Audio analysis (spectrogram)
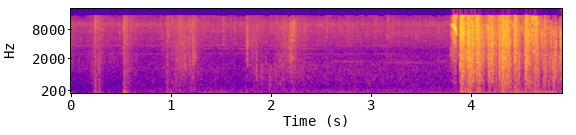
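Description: Gunfire in the video game Call of Duty Warzone: a couple of scattered shots and footsteps early on, then a loud burst of rapid shots near the end, with no talking.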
